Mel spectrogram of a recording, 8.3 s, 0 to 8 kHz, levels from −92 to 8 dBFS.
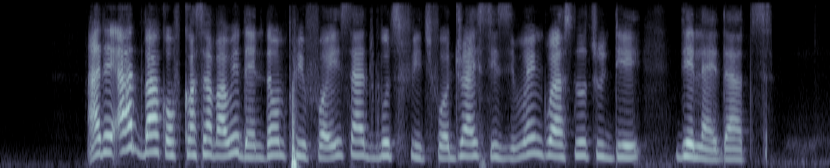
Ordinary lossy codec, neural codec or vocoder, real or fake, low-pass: none; codec, 16 kHz, 0.8 kbps, ZipCodec; fake; 7.2 kHz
